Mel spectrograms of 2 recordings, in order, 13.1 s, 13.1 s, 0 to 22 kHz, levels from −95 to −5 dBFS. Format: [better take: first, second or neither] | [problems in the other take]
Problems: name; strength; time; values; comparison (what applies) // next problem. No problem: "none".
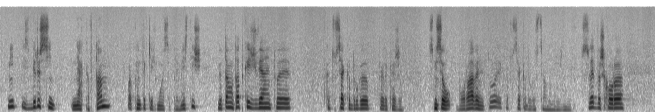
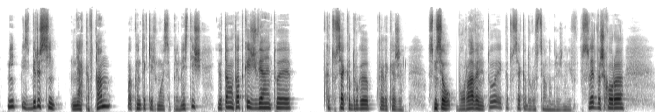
second | hiss; noticeable; throughout; 10 dB below the speech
